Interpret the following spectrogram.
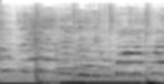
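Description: Female R&B singer singing live into a microphone over a band with keyboards, drums and a strong, steady deep bass.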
